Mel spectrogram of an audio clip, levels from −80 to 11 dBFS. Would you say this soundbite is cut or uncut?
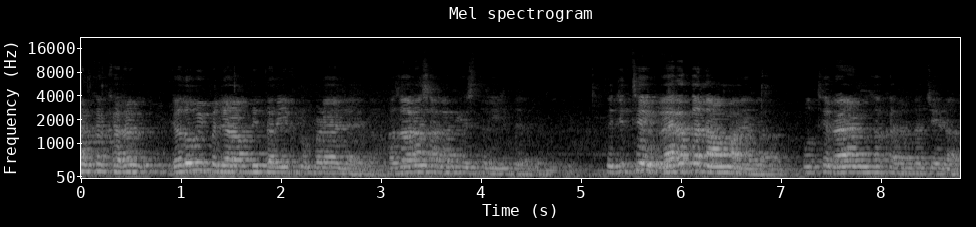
uncut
